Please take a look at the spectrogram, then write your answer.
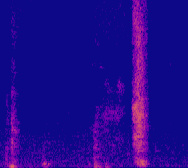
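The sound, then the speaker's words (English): A dog makes a few short, soft snuffling grunts, then lets out one louder, breathy snort, with quiet pauses between each burst and no one talking. “Come on, dog, stop.”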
